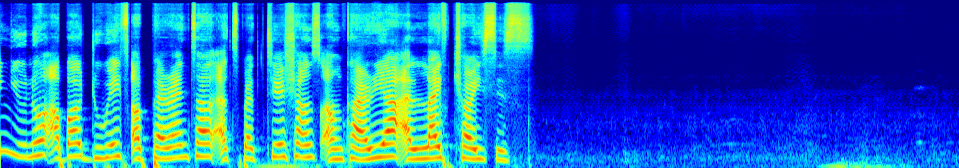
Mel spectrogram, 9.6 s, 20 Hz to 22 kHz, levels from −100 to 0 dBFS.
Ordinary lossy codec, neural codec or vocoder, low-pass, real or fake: none; autoencoder, 48 kHz, 128 numbers a frame, DAC-VAE, trained on Japanese speech; none; fake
